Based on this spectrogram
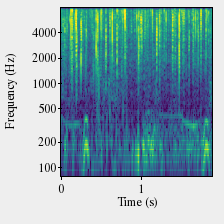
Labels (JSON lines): {"label": "biophony, cascading saw", "recorder": "SoundTrap 600 or HydroMoth"}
